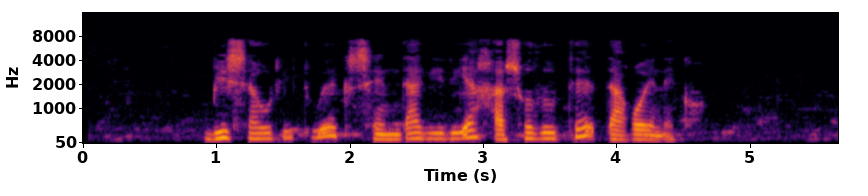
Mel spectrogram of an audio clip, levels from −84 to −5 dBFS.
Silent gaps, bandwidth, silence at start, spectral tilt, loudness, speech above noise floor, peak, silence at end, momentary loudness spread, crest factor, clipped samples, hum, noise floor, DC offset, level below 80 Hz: none; 7.8 kHz; 0.9 s; -5.5 dB/octave; -28 LUFS; 34 dB; -8 dBFS; 0.8 s; 8 LU; 20 dB; under 0.1%; none; -62 dBFS; under 0.1%; -68 dBFS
